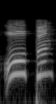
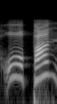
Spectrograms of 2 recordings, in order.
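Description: First: The second vowel sounds like 'u'. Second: The second vowel sounds like 'a'. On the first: The speaker calls it right. "オープンという言葉が" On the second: The speaker calls it wrong. "オーパンに聞こえました。これはシンプルな言い間違いですね。"

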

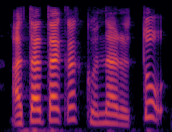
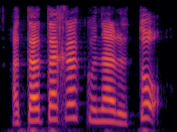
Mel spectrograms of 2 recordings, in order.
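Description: Both takes have the same delivery.

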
